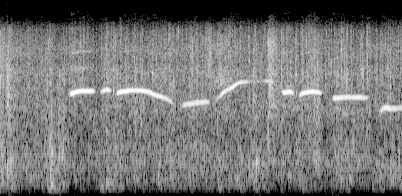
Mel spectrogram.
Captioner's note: whistling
